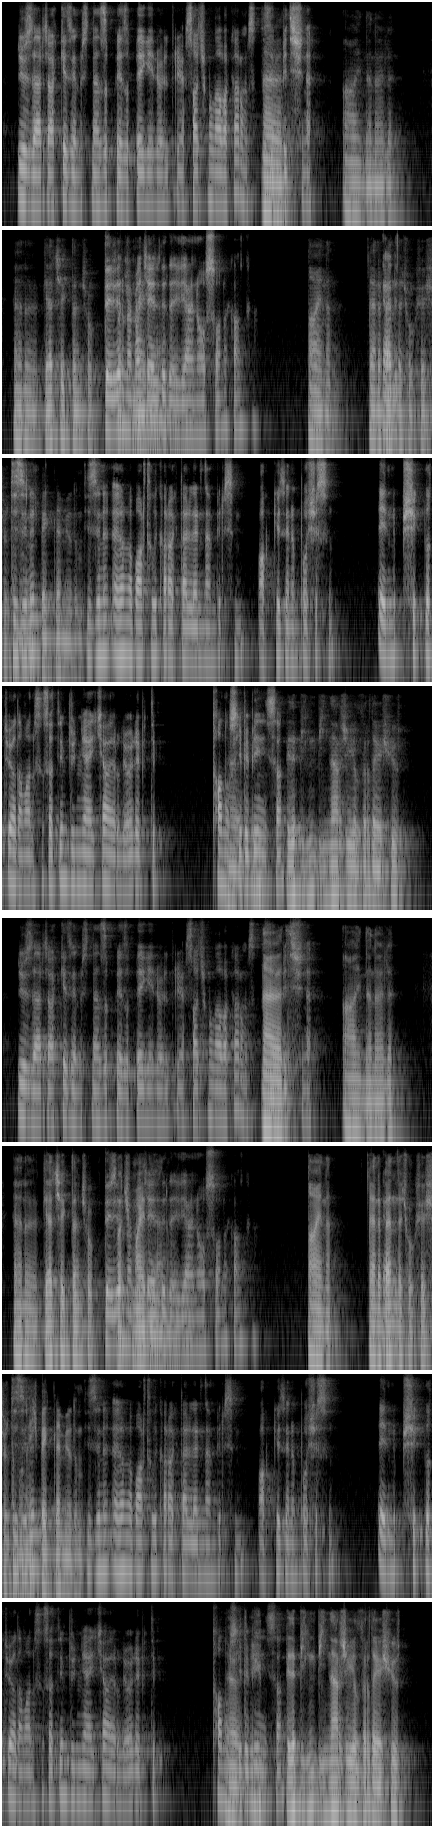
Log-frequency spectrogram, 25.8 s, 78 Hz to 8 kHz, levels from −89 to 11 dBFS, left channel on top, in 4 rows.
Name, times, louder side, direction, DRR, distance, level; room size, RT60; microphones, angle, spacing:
voice 1, 0.2-4.6 8.0-10.1 12.2-12.4 13.0-13.5 14.2-17.9 18.5-21.7 22.5-23.6, left 5 dB, 35° left, 16 dB, 0.6 m, -31 dB
voice 2, 3.9-4.4 5.1-5.9 6.6-7.8 8.4-9.3 11.0-11.4 12.0-14.1 22.7-23.3 23.6-25.3, right 3 dB, 70° right, 15 dB, 0.9 m, -30 dB
15.0 x 10.5 x 6.4 m, 0.62 s
head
